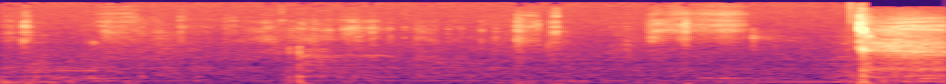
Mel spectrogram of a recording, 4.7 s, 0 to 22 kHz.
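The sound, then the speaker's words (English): Pages of a book being turned to John chapter 1: soft papery rustling and brushing, with a sharper flick near the middle and a louder crisp flip near the end, fairly quiet. “Boy, when you get used to technology, you're sort of turning the pages, you get a bit lost.”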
